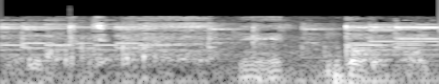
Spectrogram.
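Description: A phone ringtone plays a steady electronic melody with bright repeating tones, fairly loud, over a constant low rumble in the background, an incoming call received while driving a car.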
